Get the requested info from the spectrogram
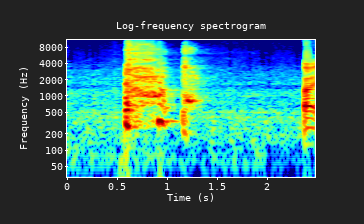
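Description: A man coughs twice near the microphone: a longer cough about half a second in, then a short second one.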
